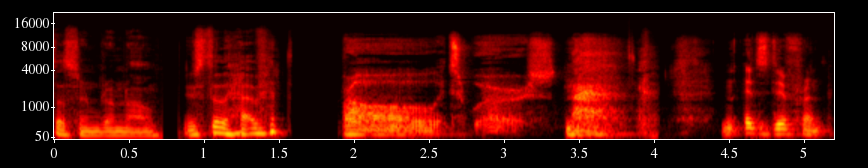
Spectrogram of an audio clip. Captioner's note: chuckles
